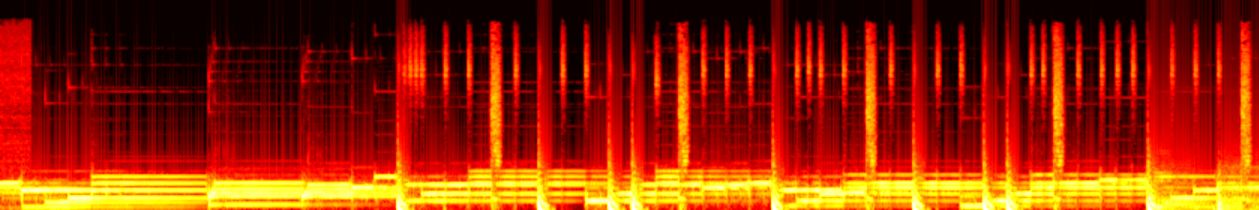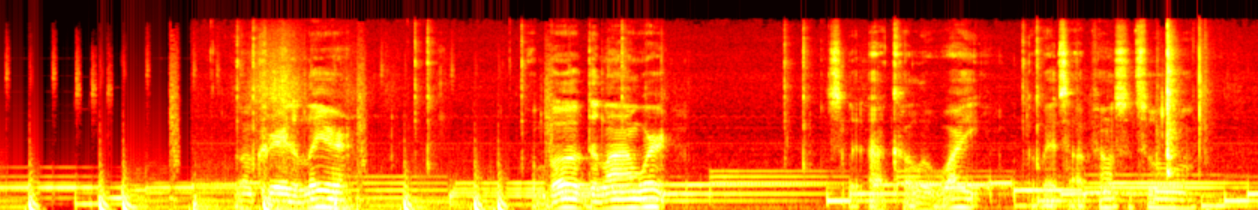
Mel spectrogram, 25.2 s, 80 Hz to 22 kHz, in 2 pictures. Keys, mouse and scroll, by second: 1.3 scroll up 1, 1.3 -, 1.3 scroll down 1, 1.4 =, 1.9 click, 2.8-4.0 typing, 2.9 scroll up 2, 3.1 scroll down 1, 3.3 scroll up 2, 3.6 scroll down 2, 4.1 scroll up 2, 4.7 click, 5.4 click, 5.8 click, 6.3 click, 7.4 click, 8.3 -, 8.9 =, 9.2 -, 9.4 =, 9.9 click, 10.3 click, 10.8 shift+click, 11.2 click, 11.5 click, 12.0 click, 12.5 click, 12.8 click, 13.1 ctrl+-, 13.5 ctrl+-, 13.6 scroll down 2, 13.7 ctrl+=, 13.9 scroll up 2, 14.9 click, 16.7 click, 17.8 click, 19.0 =, 20.4 click, 20.9 scroll up 1, 22.8 click, 23.3 =, 23.5 =, 23.6-24.2 scroll down 2.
